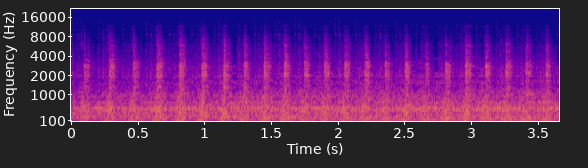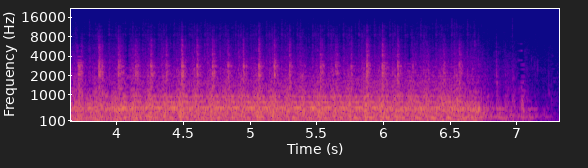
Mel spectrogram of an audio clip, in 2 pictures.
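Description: A sewing machine stitches through six layers of quilted fabric and wadding, a loud, rapid, even mechanical chatter running steadily for several seconds before stopping abruptly.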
